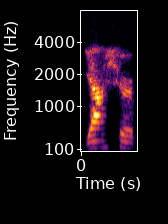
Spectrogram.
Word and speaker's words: Jasher: Well, it's spelled Jasher, but I pronounce it as Yasher because that's the correct way to say it.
